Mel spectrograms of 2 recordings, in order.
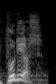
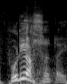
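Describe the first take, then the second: First: Higher, louder repeated word furioso; angry repeat. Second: Much louder angry declaration; angry boss. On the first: The boss repeats furioso to the pastor, higher and louder. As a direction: hammer furioso again, higher. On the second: The slamming boss tells the pastor he's furious, loudly. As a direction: let the boss's anger burst out. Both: Retold or imitated.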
